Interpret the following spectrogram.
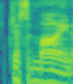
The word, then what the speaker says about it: Jessamine: It's you're very close. Jessamine. Jessamine. Okay. Yeah. All right. The internet foiled me again. It's okay. That's a very, very common mistake.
